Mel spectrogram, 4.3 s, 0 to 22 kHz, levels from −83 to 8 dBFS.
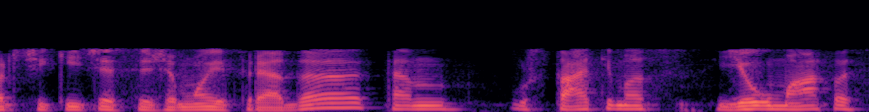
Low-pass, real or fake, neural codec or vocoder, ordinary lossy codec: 3.6 kHz; real; none; MP3, 24 kbps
